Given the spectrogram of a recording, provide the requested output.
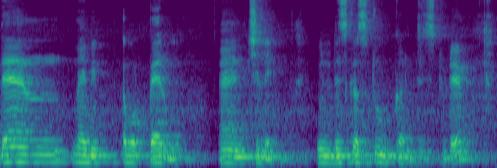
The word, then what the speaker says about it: Chile: Okay, so right, 2015 venue for 2015 venue, venue, venue for 2015 dash Chile, Chile, Chile, Chile, Chile, that's how you pronounce it, Chile, Chile.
